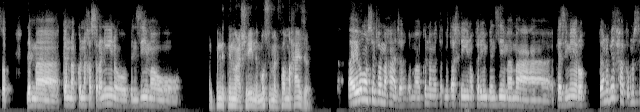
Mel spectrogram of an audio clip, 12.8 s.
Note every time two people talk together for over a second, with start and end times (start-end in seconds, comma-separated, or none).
none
